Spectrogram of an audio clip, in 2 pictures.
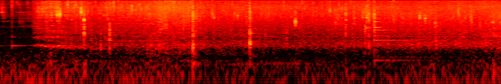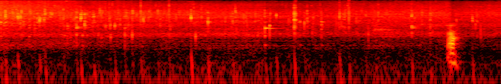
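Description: Food deep frying in hot oil in a home kitchen, a steady soft crackle and fizz with scattered pops and one sharp spurt of sizzle near the end, close by with no talking.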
